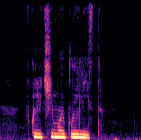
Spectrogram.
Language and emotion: Russian, angry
